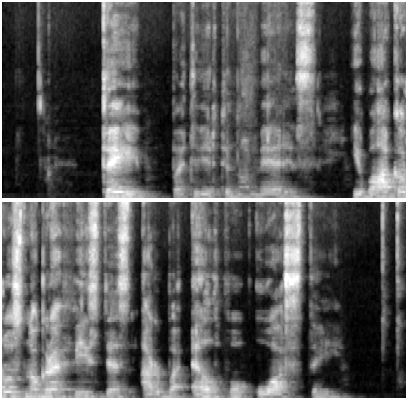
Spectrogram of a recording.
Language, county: Lithuanian, Šiauliai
